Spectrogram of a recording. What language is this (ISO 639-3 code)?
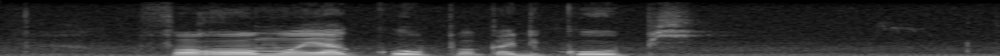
sot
